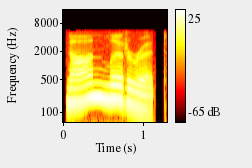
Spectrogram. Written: nonliterate

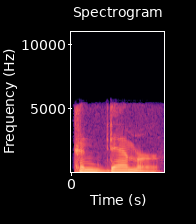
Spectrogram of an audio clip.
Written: condemnor

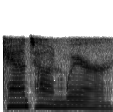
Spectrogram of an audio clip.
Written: Canton ware

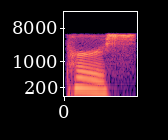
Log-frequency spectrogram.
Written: Peirce

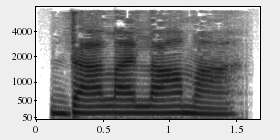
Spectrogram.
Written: Dalai Lama

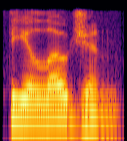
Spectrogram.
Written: theologian

